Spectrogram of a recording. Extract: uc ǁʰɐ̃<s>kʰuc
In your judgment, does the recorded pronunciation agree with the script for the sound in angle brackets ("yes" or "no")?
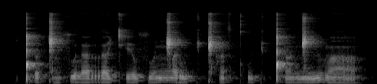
yes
